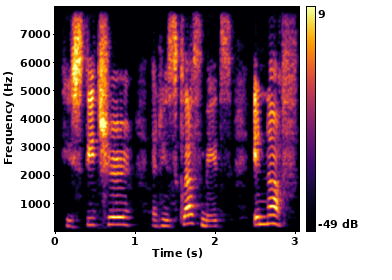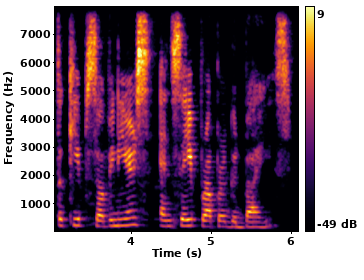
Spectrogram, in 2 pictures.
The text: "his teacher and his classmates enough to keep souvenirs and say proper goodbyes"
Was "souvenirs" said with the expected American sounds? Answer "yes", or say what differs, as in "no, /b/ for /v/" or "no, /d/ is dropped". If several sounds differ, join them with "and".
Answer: no, /s/ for /z/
